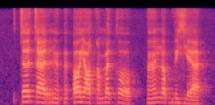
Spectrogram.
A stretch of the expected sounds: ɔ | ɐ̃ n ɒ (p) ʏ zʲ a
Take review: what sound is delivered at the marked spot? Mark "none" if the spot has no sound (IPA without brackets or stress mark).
b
